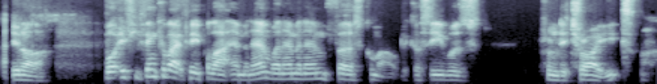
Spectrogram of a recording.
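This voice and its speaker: A man's fairly high voice with a Northern English accent at a fairly quick pace. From northern England. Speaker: rapper. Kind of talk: interview. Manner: halting.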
